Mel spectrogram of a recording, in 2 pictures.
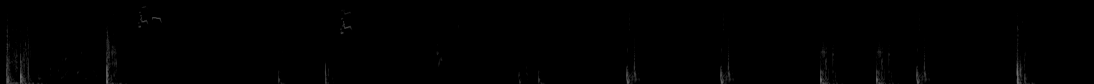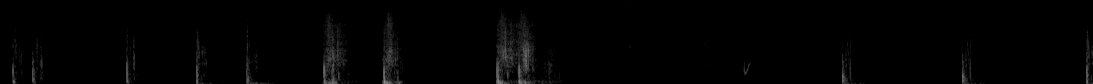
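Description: Footsteps tread slowly on stone.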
